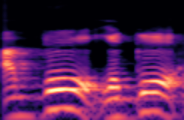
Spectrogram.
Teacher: அத்து எக் ஆகிய சொற்களில் ஆயுத எழுத்து தனக்குரிய அரை மாத்திரை அளவில் முழுமையாக ஒலிக்கிறது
